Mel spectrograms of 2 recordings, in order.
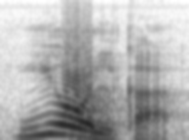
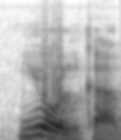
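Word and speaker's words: ёлка: pivots which means single yo like yo in audio i'll give you a russian example for this yolka yolka which means christmas tree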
